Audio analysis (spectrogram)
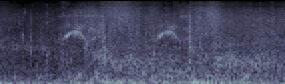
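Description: Stupefy stun spell cast in Hogwarts Legacy, a brief whooshing magical zap with a short rising-falling swish, repeated twice over dense, continuous combat noise.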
